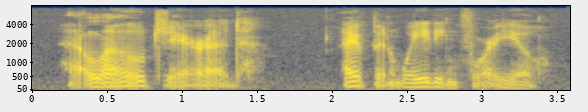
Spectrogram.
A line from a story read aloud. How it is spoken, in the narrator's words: said Sue, her voice now coarse like sandpaper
